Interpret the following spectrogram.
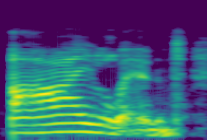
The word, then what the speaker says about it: island: So they're going to say, they might say Island instead of island, because they're coming from a language where each letter gets a sound, and a native English speaker would not give the S a sound, and the I would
